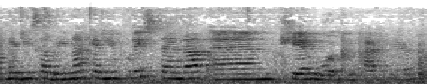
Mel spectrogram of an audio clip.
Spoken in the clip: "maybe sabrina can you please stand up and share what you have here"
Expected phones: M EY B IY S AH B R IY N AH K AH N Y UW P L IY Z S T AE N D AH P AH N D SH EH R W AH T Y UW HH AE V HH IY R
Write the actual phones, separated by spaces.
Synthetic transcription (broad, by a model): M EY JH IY S AH B R IY N AH K AH N Y UW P L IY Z S T AE N D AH P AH N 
